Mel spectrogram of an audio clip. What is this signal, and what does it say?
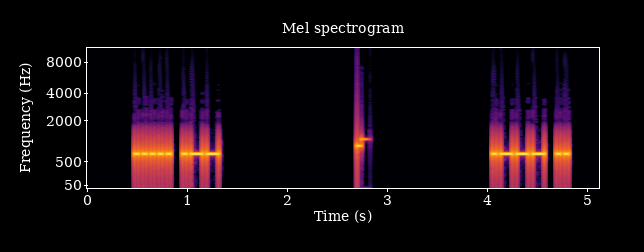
Morse code, heard as a keyed tone, about 30 wpm, 700 Hz. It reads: 5 W J I
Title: Two Challenging Letter-Number Combinations 30wpm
